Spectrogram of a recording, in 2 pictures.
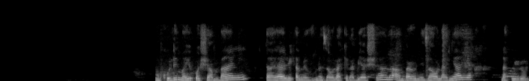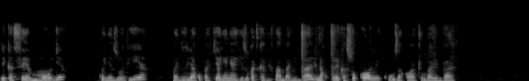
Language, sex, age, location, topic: Swahili, female, 18-24, Dar es Salaam, agriculture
